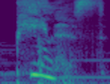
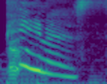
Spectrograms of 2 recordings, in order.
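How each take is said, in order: First: The word is said quietly. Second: The word is said loudly.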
